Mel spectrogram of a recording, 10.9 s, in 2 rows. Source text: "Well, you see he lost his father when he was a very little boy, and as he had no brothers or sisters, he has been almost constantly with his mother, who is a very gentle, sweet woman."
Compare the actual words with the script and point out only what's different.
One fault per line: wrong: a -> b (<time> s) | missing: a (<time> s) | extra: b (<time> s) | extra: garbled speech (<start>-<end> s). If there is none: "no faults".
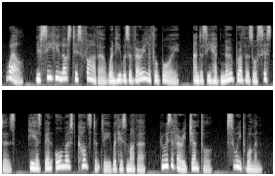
no faults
